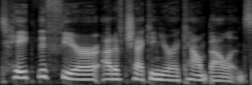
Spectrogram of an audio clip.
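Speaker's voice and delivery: ordinary talk, nothing marked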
